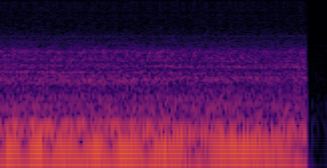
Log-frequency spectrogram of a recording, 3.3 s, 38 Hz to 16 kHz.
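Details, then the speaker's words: 1987 Jeep Comanche SporTruck, AMC 4.0L, 115,000 miles when bought. It is first started after a fuel pump ground relocation, with the pump primed first. A deep, steady low rumble with even firing, no knocks or misses, then shut off; runs properly. "Jeez, that sounds violent. Alright, that sounds like a running engine."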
